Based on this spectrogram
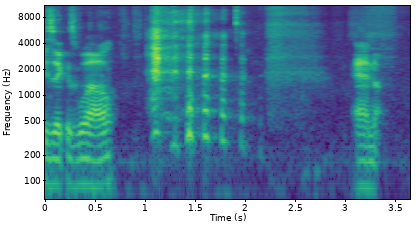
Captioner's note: laughs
